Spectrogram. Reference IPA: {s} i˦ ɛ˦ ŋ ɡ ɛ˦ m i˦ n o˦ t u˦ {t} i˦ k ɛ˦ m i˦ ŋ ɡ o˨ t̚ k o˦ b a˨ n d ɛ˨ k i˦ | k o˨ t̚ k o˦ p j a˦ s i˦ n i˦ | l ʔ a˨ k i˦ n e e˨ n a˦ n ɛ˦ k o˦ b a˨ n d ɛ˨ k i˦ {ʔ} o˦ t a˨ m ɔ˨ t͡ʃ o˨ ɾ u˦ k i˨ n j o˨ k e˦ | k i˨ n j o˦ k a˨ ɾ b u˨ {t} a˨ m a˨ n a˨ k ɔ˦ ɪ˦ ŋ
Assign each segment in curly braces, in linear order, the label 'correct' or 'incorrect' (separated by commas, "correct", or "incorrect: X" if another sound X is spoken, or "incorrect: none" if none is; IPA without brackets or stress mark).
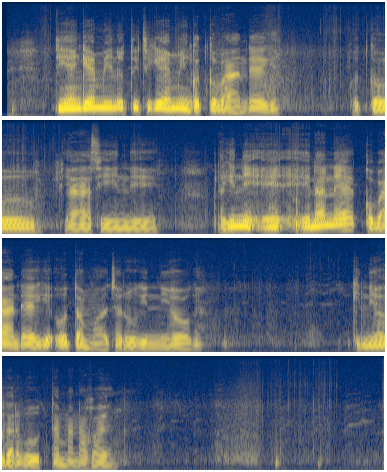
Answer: incorrect: t, incorrect: t͡ʃ, correct, correct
